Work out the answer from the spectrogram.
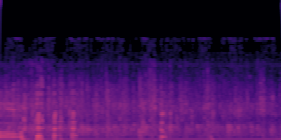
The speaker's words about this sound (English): let's get you over here with your buddies, and y'all give him a round of applause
